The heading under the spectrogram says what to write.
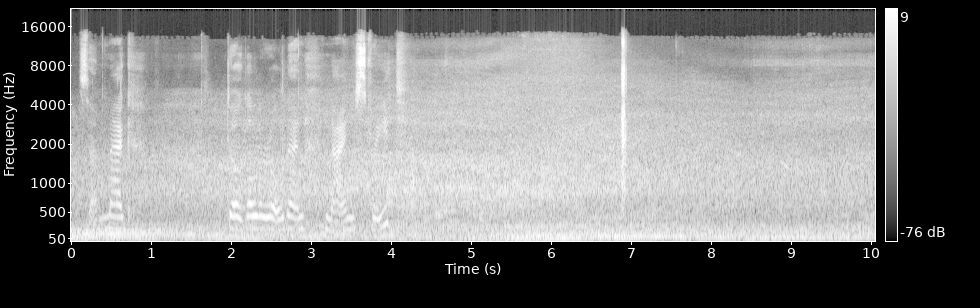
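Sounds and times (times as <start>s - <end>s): vehicle engine rumble: 0.0s - 10.0s
sharp click: 6.8s - 7.1s.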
